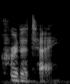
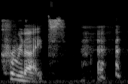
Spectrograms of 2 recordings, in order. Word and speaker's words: crudité: It's called crudité. Not crudites. Wait.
